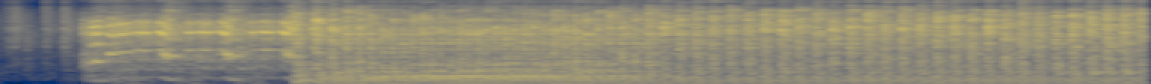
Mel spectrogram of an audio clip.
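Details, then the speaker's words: Buggy first started after its rebuild following a fire, with a new gas tank and a welded battery box. The starter cranks for about a second, then the engine catches and settles into a strong, even, fast-firing run. "Sounds like a scream, baby. Oh yeah, she's back. She's back alive again."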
